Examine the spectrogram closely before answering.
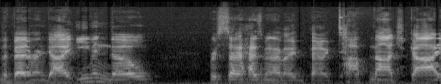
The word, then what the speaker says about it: Brissett: Brissett?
